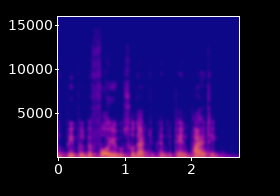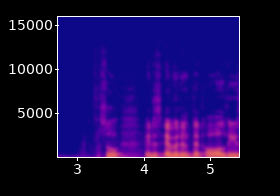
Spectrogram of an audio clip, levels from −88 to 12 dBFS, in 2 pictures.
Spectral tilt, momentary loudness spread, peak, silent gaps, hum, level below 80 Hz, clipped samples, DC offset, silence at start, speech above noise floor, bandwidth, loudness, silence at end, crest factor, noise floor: -7.5 dB/octave; 15 LU; -8 dBFS; none; none; -52 dBFS; under 0.1%; under 0.1%; 0 s; 41 dB; 10 kHz; -28 LUFS; 0 s; 20 dB; -68 dBFS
